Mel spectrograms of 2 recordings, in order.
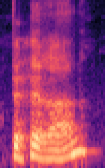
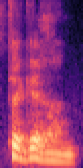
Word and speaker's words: Tehran: For example, you can either pronounce the city as Tehran, or you can pronounce it as Teheran.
